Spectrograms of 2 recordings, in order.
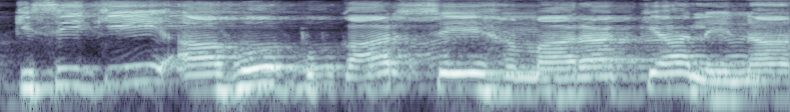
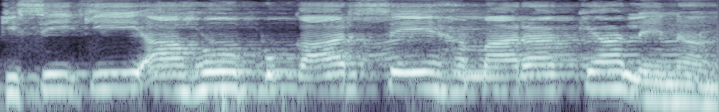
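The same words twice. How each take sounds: The two takes are said the same way.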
